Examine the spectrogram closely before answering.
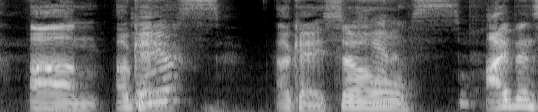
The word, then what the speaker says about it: Panos: This film was also directed by, I'm gonna butcher it, Panthos? Okay. Panos? Okay, so Panos. I've been saying his name wrong for a while.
